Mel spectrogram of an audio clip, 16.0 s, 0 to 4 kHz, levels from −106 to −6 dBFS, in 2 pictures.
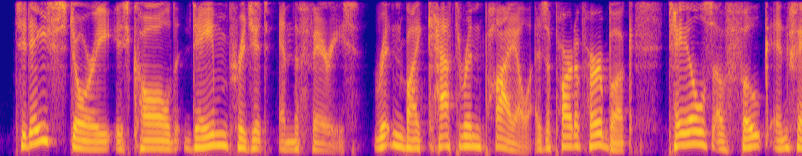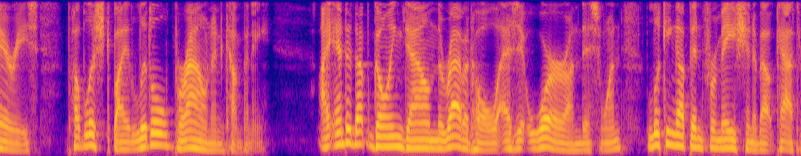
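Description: Speech recording with no audible technical faults: no dropouts, clicks, clipping, or timing or pitch problems anywhere in the clip.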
